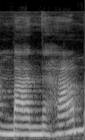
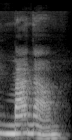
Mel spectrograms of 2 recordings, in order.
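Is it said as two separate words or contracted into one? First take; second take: separate; contracted. First: It is said as two separate full words. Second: It is said as one contracted word. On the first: This is the formal written form. "instead of" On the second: This is how people actually speak. "we would say منم"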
